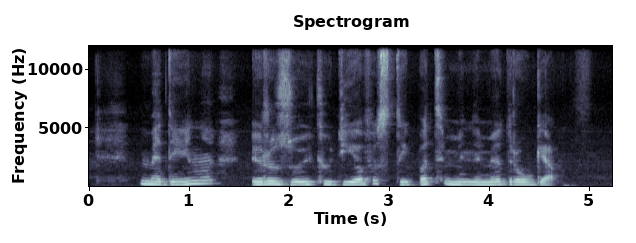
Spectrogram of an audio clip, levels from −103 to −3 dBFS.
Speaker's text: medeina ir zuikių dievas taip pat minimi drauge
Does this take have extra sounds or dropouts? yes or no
no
